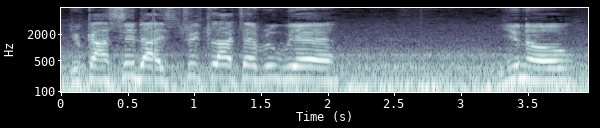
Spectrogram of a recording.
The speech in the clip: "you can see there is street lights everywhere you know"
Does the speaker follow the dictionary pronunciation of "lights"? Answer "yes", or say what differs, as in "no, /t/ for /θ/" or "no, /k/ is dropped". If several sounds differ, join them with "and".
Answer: no, /s/ is dropped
